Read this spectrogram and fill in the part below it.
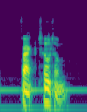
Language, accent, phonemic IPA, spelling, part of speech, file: English, US, /fækˈtoʊ.təm/, factotum, noun, En-us-factotum.ogg
- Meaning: 1. A person employed to perform all sorts of duties 2. A jack of all trades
